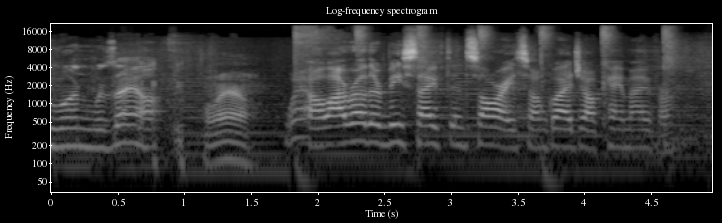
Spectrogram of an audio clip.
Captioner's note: none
